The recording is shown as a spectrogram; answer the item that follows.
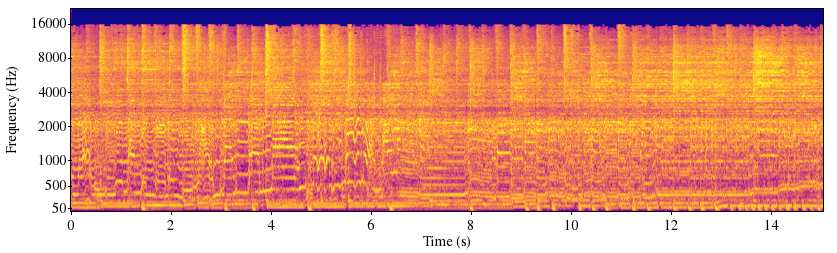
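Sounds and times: blues band playing: 0.0 - 15.0
lead electric guitar bends: 0.0 - 15.0.

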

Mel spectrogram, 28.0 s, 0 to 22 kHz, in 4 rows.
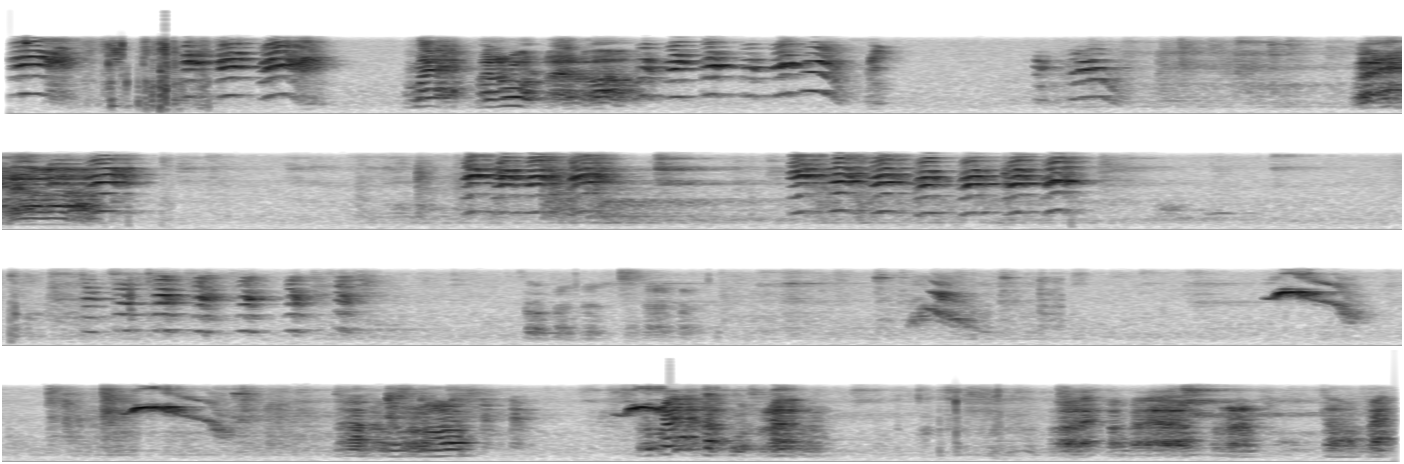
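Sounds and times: parrot calling: 0.1 - 4.6, 5.2 - 8.0, 9.1 - 13.2, 14.2 - 16.0, 16.6 - 19.2, 20.3 - 25.3, 26.1 - 27.9
parrot whistling: 20.3 - 20.9.

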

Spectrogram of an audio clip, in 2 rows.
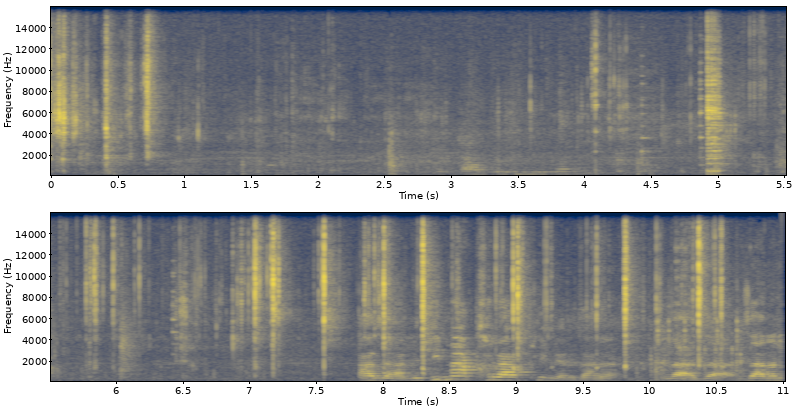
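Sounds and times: crisp shells cracking and crunching: 0.0 - 1.2, 5.3 - 10.9.

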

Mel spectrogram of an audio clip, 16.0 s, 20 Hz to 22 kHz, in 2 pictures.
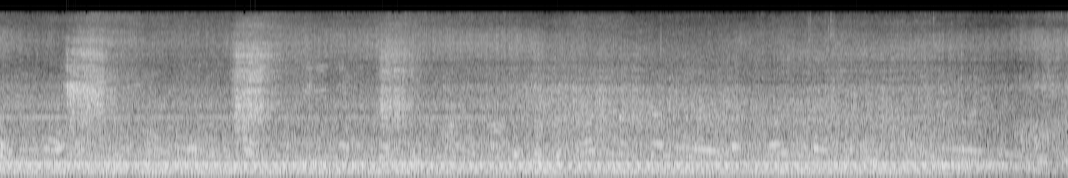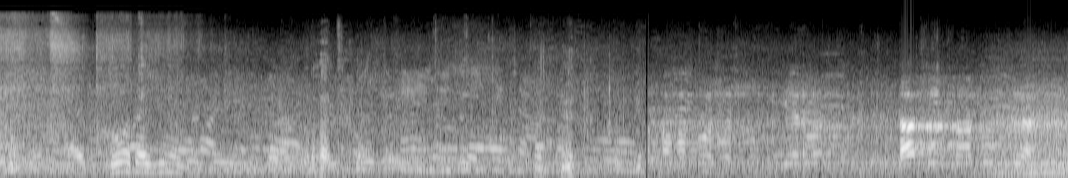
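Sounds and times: hose jetting water: 0.0 - 9.6
pump engine running: 0.0 - 10.4
voices in background: 0.0 - 15.9.

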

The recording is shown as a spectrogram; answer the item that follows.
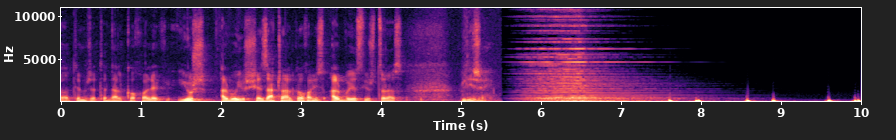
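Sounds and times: heartbeat thumps: 7.6 - 10.0.

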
